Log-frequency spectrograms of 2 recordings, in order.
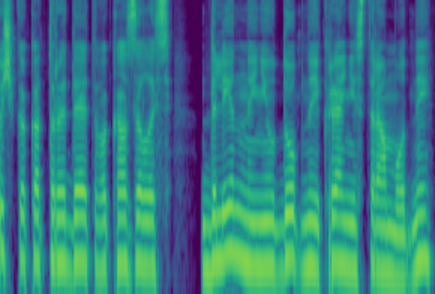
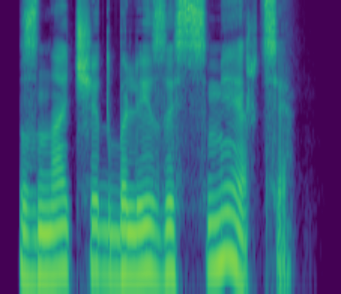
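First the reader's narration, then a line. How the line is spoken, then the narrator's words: Slow. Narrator (Russian): медленно повторил мужчина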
